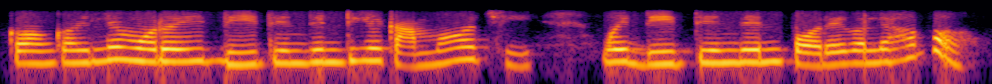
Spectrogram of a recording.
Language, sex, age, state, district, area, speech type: Odia, female, 18-30, Odisha, Bhadrak, rural, conversation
